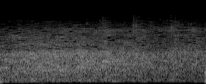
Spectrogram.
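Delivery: soft breathy chuckle; quiet laugh. Real, not acted. President chuckling at his medal joke. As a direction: chuckle at your own line.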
